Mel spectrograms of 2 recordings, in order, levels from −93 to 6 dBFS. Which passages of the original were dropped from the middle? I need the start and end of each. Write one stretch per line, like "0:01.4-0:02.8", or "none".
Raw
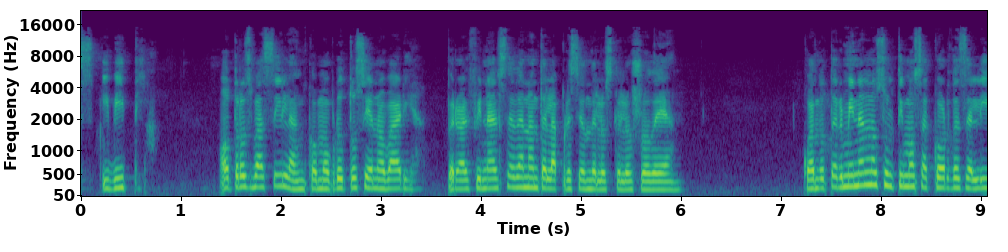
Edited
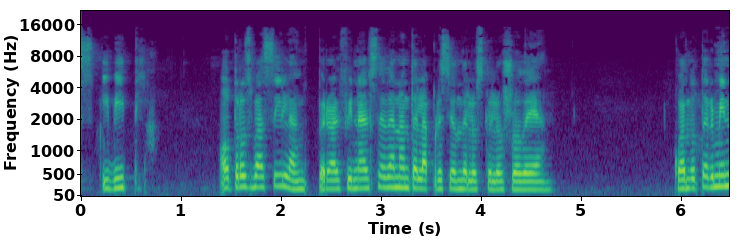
0:02.2-0:03.5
